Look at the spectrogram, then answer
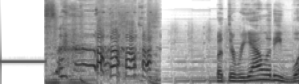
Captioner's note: laughing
